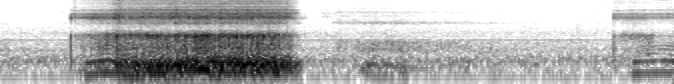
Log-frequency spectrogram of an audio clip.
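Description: One loud, harsh snore of under two seconds, a quiet stretch, then the next snore begins. Ordinary loud snoring.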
